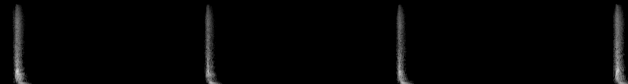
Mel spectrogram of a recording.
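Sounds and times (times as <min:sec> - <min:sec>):
wooden stick swish: 0:00.1 - 0:00.3, 0:02.0 - 0:02.2, 0:04.0 - 0:04.2.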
